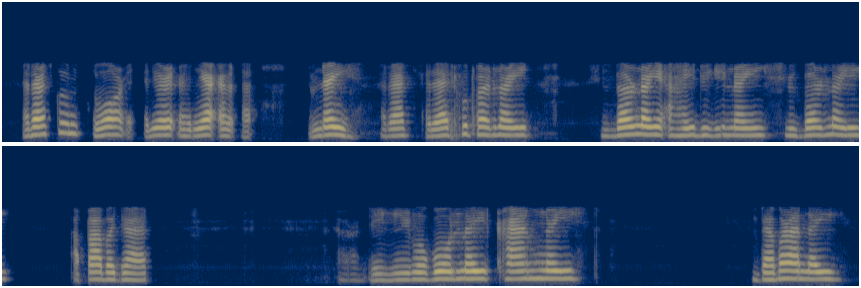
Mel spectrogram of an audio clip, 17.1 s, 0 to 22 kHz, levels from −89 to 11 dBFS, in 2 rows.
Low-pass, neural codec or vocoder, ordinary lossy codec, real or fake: 3.6 kHz; autoencoder, 22.05 kHz, a latent of 192 numbers a frame, VITS, trained on one speaker; Opus, 64 kbps; fake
